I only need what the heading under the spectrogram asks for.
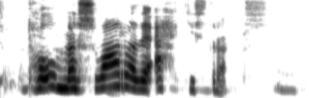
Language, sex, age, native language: Icelandic, female, 9, Icelandic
